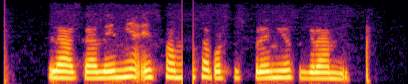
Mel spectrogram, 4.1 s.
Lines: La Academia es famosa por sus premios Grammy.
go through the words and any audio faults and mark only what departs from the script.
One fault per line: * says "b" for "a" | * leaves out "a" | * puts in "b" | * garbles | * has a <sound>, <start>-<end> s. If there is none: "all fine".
* has a dropout, 1.8-1.9 s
